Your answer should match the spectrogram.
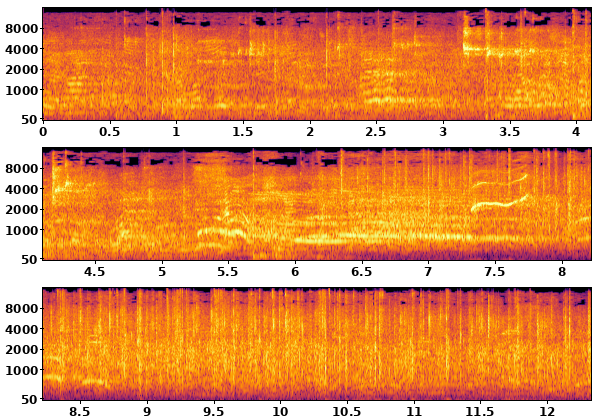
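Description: Futsal players shouting across an indoor court, with the ball's kicks and bounces and players' footfalls echoing off the sports-hall floor and walls; the shouts are loudest around the middle.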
